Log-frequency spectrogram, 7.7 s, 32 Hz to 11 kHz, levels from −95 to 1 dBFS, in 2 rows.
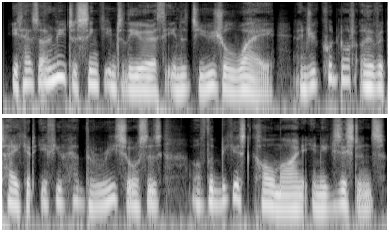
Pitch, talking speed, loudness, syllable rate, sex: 125 Hz, 235 wpm, -17 LUFS, 6.0 syllables/s, male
